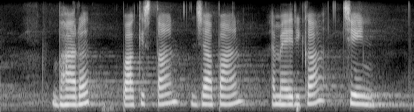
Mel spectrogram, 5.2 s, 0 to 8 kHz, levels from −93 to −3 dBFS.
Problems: none marked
